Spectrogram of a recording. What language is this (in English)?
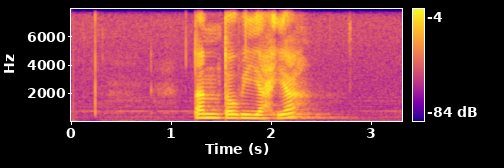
Javanese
